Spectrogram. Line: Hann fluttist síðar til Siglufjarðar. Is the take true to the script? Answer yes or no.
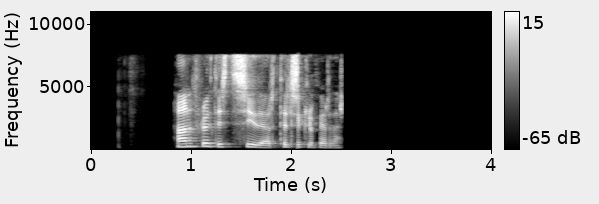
yes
